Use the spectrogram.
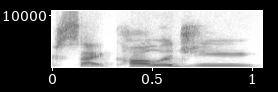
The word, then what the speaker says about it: psychology: the last one is the saw sound in greek when it's at the beginning of a word um it's often spelled with a ps um so examples of this are psychology som pseudology and then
